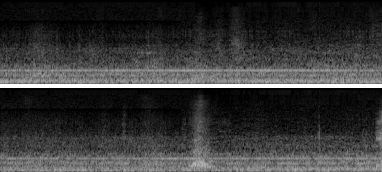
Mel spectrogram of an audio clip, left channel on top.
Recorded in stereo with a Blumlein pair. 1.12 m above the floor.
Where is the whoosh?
55° right, 0.9 m.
